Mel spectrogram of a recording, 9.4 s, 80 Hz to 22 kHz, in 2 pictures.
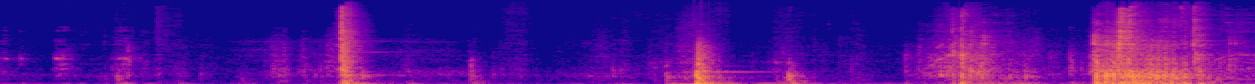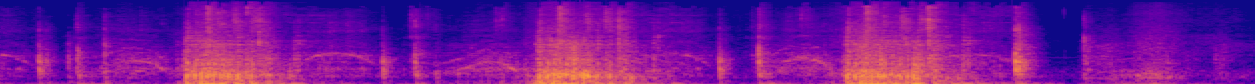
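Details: Stihl MS 181 C chainsaw that ran rough with low power before refusing to start, fitted with an aftermarket carburetor about 4 years ago: repeated pull-cord rasps, never fires. No start on pull; carburetor suspected, not confirmed.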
